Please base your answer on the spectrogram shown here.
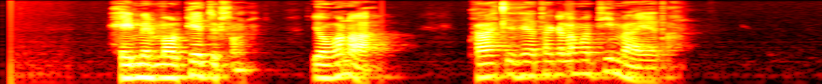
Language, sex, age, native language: Icelandic, male, 20-29, Icelandic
